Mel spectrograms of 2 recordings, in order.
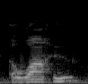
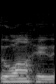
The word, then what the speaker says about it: Oahu: pronunciation here, Oahu. Uvavu. Uvavu. Oahu in Hawaii, involving a diver called Ocean Ramsey and her fiance Juan Oliphant, who was the photographer.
